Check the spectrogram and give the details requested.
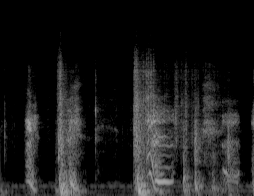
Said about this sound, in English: Okay, give me a chair. I'll break this door down for you.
